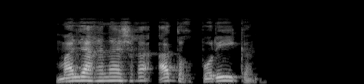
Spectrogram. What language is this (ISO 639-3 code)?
qws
